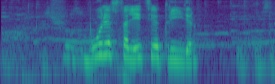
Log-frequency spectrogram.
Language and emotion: Russian, neutral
